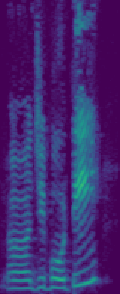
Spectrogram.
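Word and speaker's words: Djibouti: Eritrea, जिड जिबोटी D silent है।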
